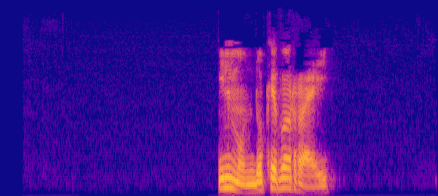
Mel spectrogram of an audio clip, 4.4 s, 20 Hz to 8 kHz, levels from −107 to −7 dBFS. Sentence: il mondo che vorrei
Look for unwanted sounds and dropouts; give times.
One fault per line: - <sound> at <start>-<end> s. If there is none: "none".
none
